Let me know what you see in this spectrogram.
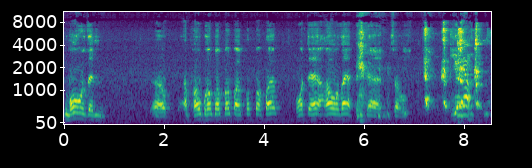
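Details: Adult man with aphasia speaking in a group video of people with aphasia: aphasia.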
